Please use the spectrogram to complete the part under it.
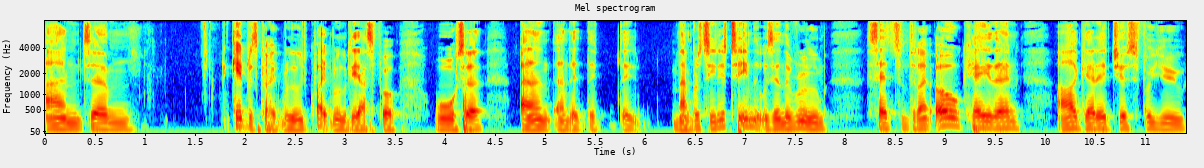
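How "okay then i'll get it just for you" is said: put-on jocular, jokey tone. Retelling what a senior staff member said to a rude kid: imitating a jocular, jokey tone. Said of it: "He was kind of jocular and jokey".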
